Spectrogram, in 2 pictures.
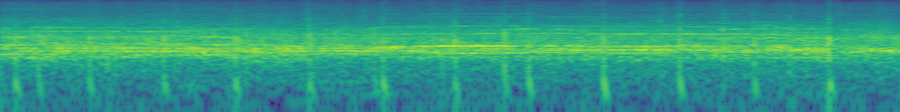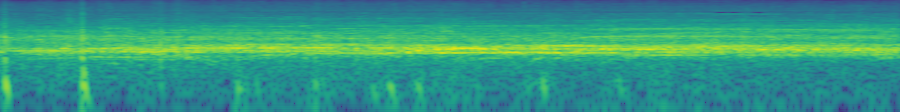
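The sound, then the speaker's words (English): A studio audience at a live singing-competition finale cheering and applauding, a loud, steady wash of clapping, whoops and yells that holds for about nine seconds. “Incredible response from the studio audience.”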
